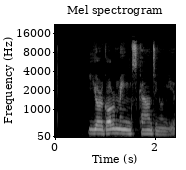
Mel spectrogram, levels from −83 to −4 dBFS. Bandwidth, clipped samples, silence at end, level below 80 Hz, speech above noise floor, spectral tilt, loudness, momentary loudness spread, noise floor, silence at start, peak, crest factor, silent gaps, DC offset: 15 kHz; under 0.1%; 0 s; -80 dBFS; 45 dB; -3 dB/octave; -36 LUFS; 10 LU; -83 dBFS; 0.65 s; -18 dBFS; 20 dB; none; under 0.1%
